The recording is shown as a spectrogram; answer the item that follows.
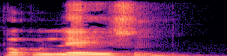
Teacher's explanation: you see that the primary stress falls on lay. That is the 3rd syllable from the left.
